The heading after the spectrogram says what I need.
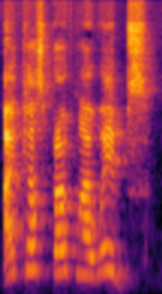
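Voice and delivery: strained, high-pitched cry of complaint; pained protest. Acted. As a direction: protest loudly through injured ribs. Injured character protesting during the game.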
